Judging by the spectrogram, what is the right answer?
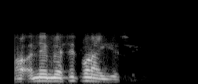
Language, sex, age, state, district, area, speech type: Gujarati, male, 60+, Gujarat, Anand, urban, conversation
